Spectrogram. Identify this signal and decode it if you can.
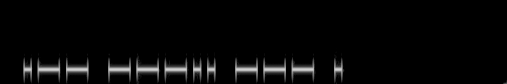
Morse code, heard as a keyed tone, about 20 wpm, 700 Hz. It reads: W8OE
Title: Speed Racing - USA 1x2 Call Signs 17wpm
